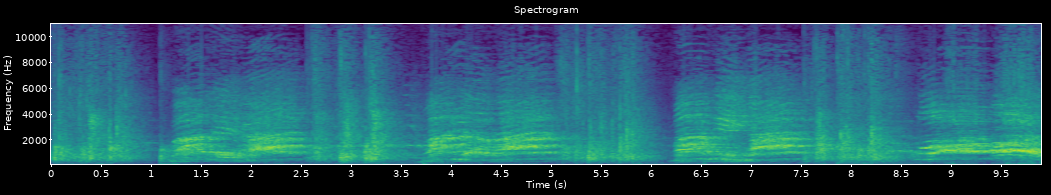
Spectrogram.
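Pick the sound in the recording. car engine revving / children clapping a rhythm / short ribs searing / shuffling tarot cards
children clapping a rhythm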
